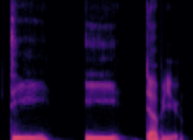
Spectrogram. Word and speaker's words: dew: make a question do but we spell it d e w like Mountain Dew okay yeah but how do I say that oh there is a lot of dew there is do it's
